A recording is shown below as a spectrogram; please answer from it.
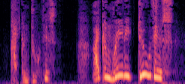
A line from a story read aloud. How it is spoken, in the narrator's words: she said excitedly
